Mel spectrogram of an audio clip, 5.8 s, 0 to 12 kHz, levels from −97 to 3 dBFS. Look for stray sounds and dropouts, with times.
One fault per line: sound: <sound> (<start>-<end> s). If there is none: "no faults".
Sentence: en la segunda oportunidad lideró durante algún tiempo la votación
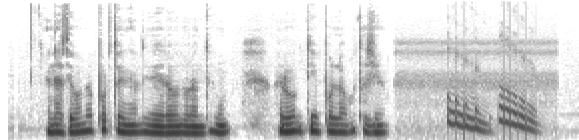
sound: chirp (4.5-5.4 s)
